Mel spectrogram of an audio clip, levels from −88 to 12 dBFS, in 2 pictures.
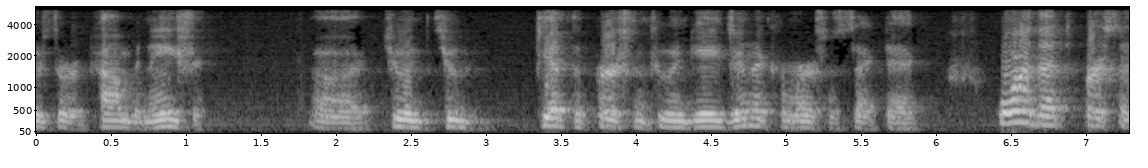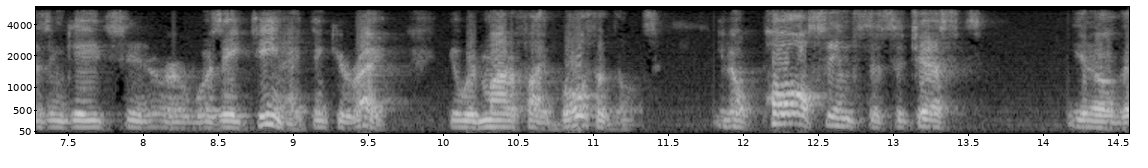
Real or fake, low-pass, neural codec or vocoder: fake; 5.4 kHz; vocoder, 24 kHz, 100 mel bands, Vocos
